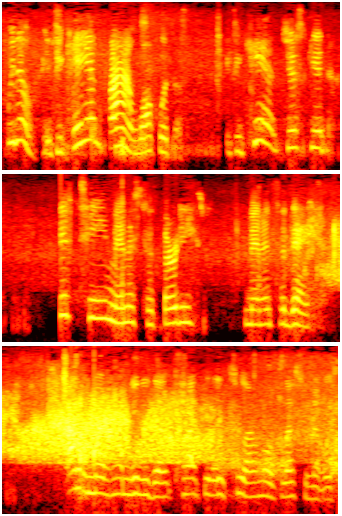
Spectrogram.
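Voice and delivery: normal talking voice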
